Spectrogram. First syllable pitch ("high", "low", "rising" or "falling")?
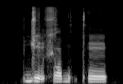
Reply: falling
